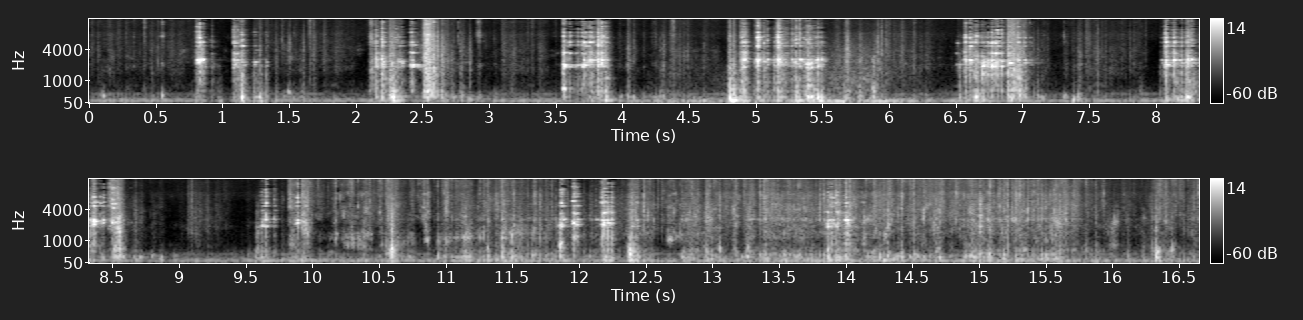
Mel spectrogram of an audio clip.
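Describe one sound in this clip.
A sponge squelches as it scrubs a glass mug.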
